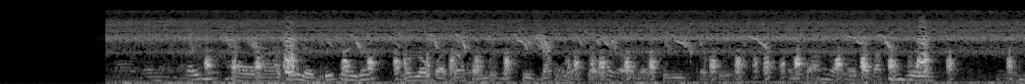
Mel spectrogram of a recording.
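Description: Chickens cluck and squawk close by.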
